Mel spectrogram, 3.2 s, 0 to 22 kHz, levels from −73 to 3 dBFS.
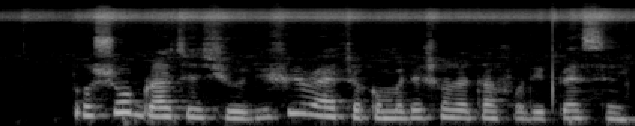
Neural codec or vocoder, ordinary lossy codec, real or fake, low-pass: none; none; real; none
